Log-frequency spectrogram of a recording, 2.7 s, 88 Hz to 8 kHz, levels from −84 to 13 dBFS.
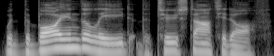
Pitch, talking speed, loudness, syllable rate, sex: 125 Hz, 220 wpm, -17 LUFS, 4.2 syllables/s, male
